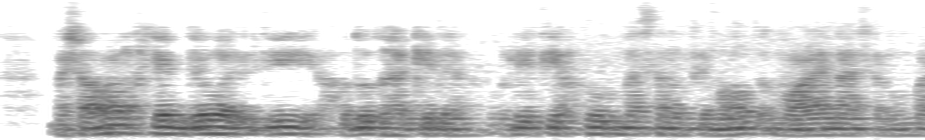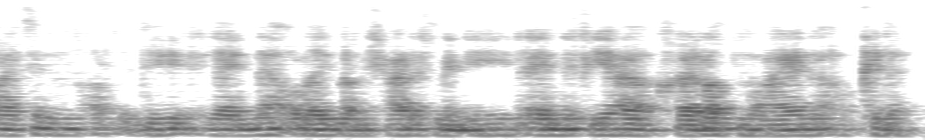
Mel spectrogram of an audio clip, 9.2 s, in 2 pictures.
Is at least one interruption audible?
No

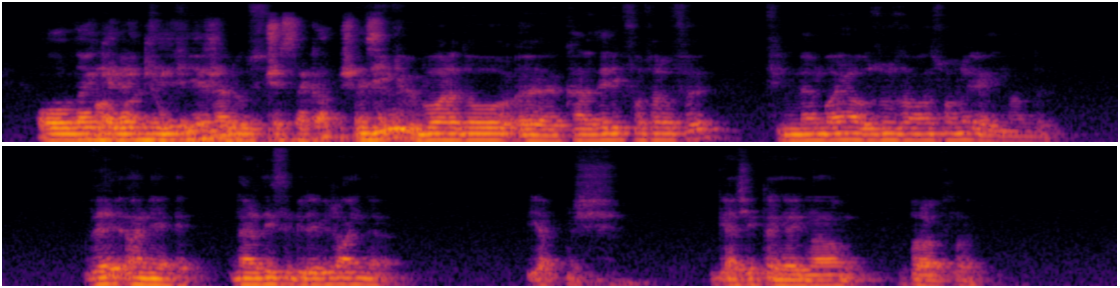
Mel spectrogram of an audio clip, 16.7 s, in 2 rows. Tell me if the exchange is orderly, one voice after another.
No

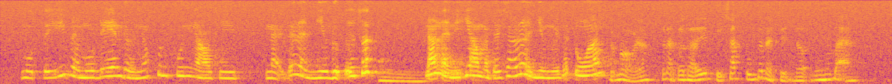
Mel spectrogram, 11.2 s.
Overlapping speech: No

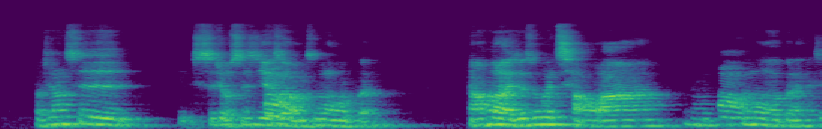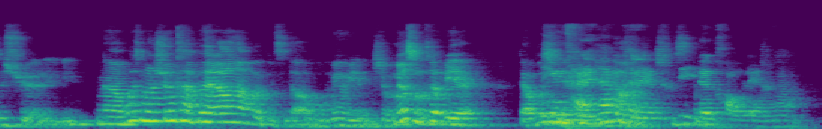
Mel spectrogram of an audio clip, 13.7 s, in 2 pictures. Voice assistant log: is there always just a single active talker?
No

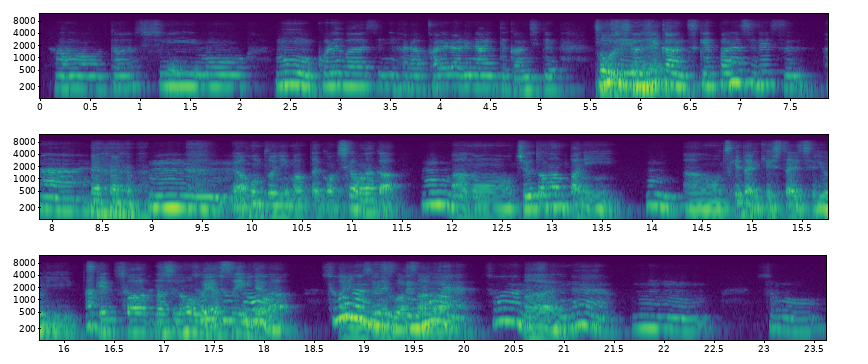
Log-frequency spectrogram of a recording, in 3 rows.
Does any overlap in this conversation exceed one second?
Yes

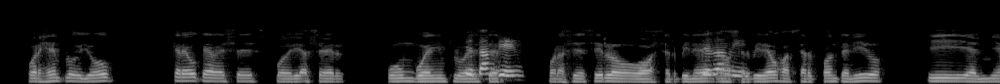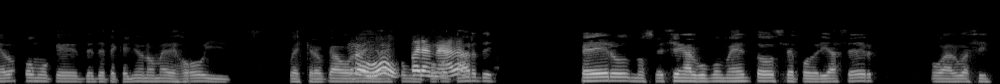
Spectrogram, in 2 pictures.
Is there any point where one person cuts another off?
Yes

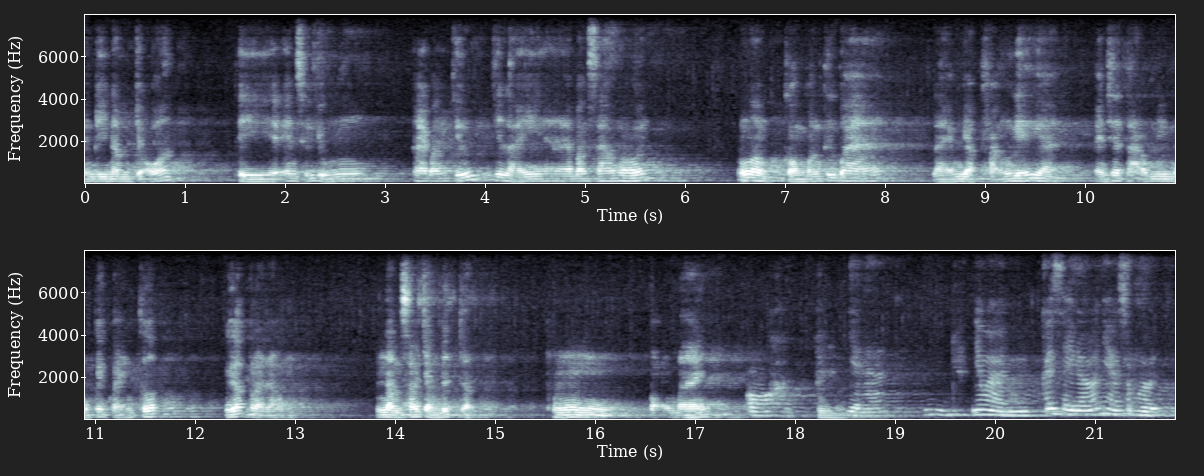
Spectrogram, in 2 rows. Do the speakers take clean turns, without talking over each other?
Yes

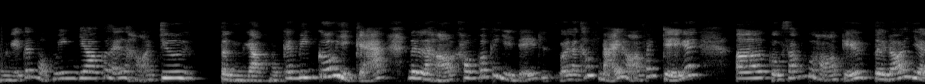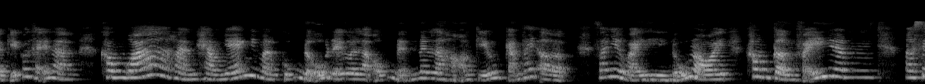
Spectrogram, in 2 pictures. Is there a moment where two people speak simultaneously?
No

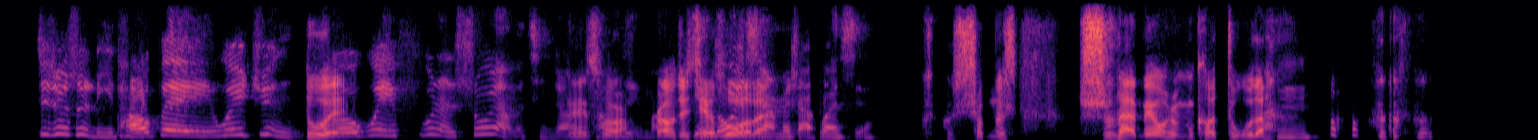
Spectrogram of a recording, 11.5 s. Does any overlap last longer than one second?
Yes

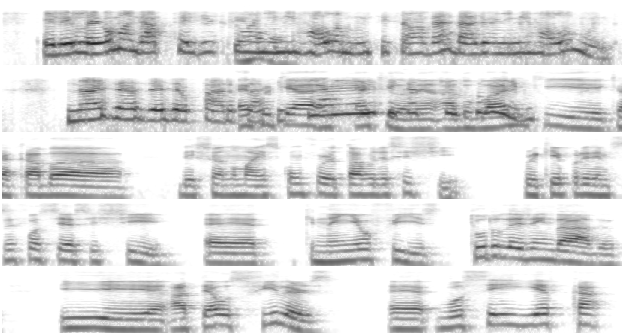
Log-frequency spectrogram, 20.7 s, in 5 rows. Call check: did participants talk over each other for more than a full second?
Yes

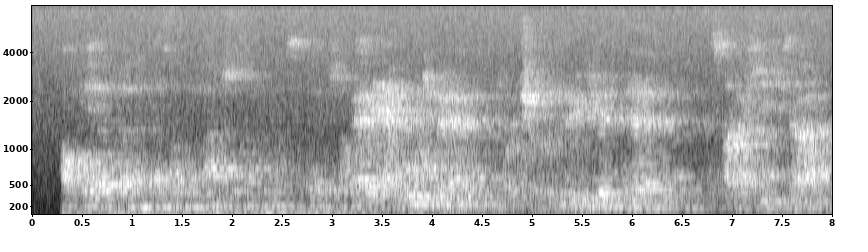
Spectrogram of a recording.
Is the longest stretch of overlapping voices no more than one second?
Yes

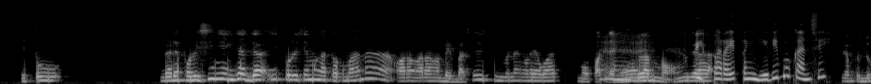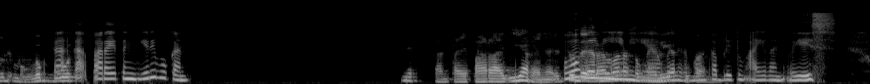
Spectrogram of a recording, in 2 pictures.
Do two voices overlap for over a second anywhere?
Yes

